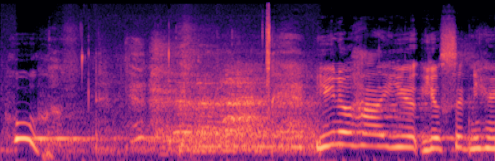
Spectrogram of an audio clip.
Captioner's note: audience laughing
